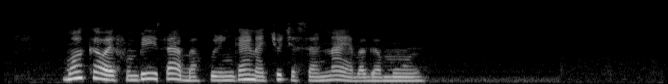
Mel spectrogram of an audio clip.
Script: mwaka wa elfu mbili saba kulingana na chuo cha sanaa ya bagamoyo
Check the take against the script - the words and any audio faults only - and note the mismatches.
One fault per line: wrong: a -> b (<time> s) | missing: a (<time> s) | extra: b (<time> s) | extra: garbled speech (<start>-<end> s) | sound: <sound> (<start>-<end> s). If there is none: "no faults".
no faults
